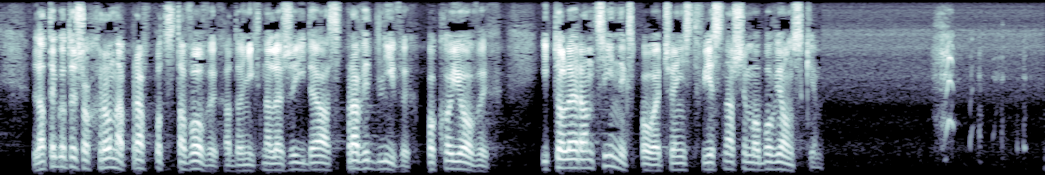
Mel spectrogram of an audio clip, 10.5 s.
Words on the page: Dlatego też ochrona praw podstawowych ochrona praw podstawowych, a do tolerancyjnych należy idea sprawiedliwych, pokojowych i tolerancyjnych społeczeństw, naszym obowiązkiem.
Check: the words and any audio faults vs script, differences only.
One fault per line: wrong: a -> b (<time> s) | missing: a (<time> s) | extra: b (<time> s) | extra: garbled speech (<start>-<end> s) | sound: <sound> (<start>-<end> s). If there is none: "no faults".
missing: ochrona praw podstawowych (2.3 s)
wrong: tolerancyjnych -> nich (2.4 s)
extra: jest (7.0 s)
sound: laugh (9.3-10.3 s)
